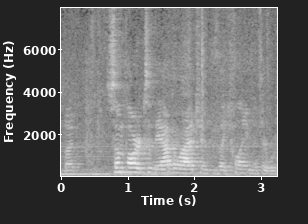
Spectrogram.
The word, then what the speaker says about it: Appalachia: But some parts of the Appalachians, they claim that there were 50% chestnuts.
